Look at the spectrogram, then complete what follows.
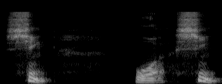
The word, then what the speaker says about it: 姓: Yeah, it's the falling tone, also known as the fourth tone. Okay. Okay, 我 so 姓，我姓.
